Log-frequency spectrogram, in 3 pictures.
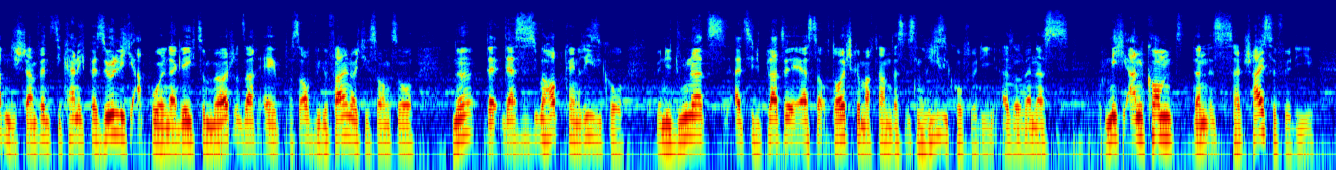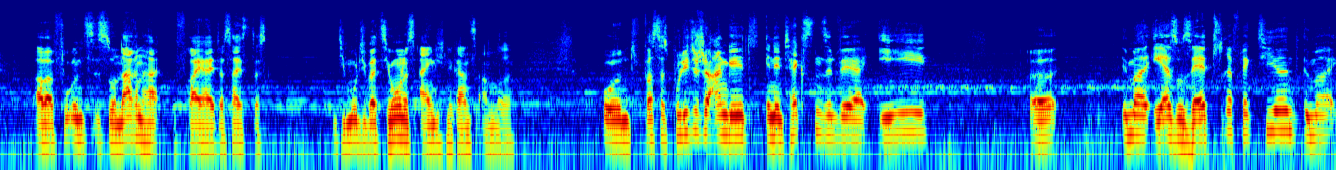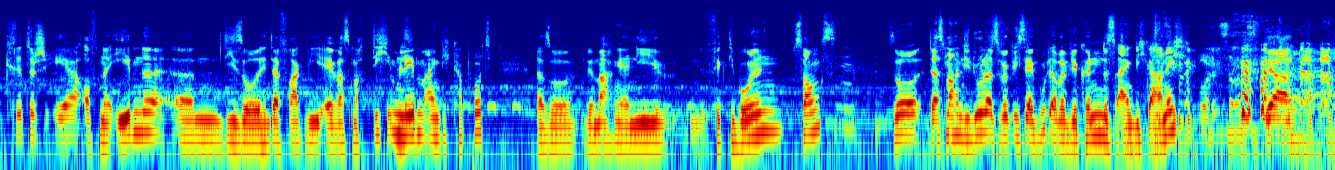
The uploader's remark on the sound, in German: Auf dem Green Juice-Festival 2019. Backstage beim Green Juice, aufgezeichnet auf einem merkwürdigen Stein-Sofa-Kunstwerk.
